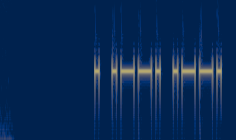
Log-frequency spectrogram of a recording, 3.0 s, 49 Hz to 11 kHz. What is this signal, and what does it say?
Morse code, heard as a keyed tone, about 22 wpm, 700 Hz. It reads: EPP
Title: USA Call Sign Postfixes - 3 Letters 22wpm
